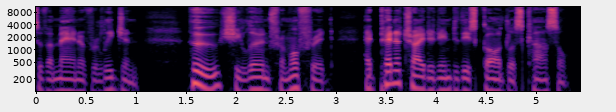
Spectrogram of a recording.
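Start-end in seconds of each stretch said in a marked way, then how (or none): none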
